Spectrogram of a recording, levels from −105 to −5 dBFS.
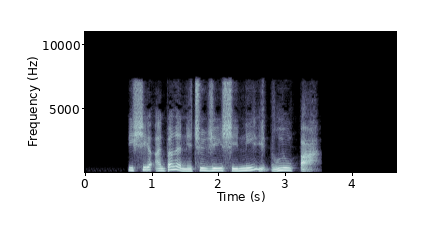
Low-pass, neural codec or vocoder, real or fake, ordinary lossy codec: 7.2 kHz; codec, 16 kHz, 0.5 kbps, FunCodec, trained on LibriTTS, 25 frames a second; fake; MP3, 64 kbps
